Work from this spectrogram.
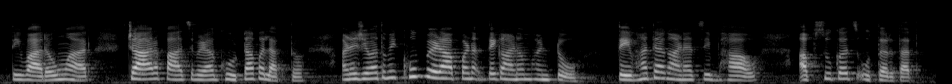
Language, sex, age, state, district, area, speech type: Marathi, female, 30-45, Maharashtra, Kolhapur, urban, spontaneous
